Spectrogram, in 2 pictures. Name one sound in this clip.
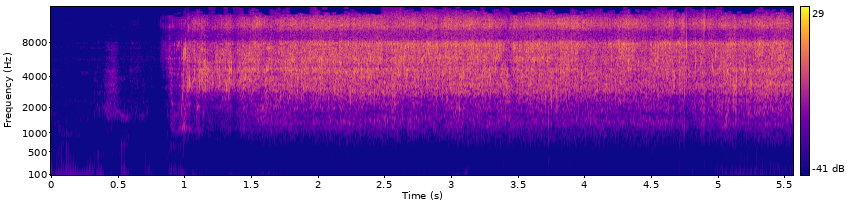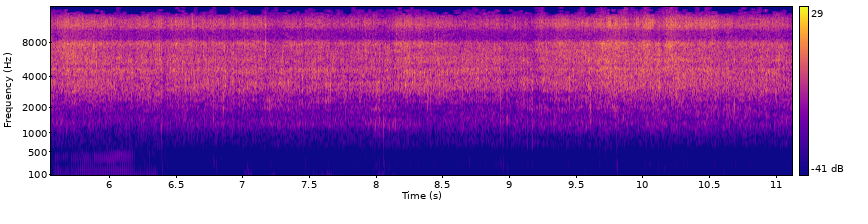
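Fish pieces sizzle in hot oil in a frying pan.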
